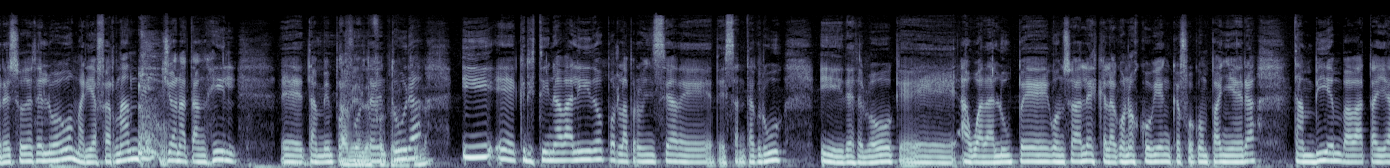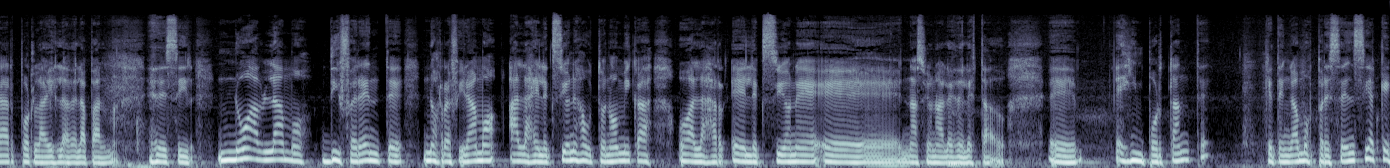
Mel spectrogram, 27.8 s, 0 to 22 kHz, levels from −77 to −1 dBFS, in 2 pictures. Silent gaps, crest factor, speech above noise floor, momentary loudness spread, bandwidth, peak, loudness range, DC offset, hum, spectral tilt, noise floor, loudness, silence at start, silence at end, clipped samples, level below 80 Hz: none; 10 dB; 23 dB; 6 LU; 15.5 kHz; -4 dBFS; 2 LU; under 0.1%; none; -6 dB/octave; -36 dBFS; -14 LUFS; 0 s; 0 s; under 0.1%; -34 dBFS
